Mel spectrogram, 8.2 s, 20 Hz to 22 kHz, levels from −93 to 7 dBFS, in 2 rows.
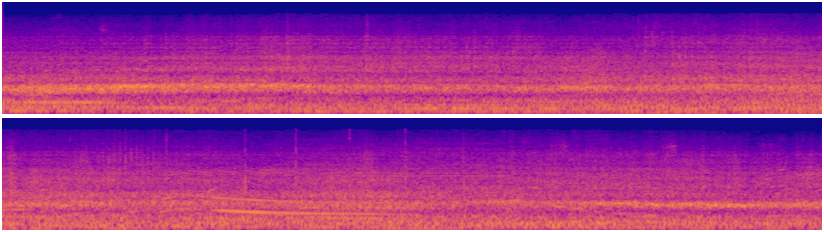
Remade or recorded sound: recorded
